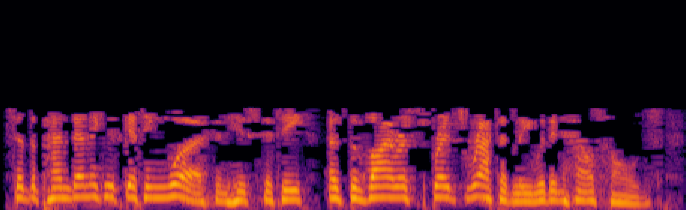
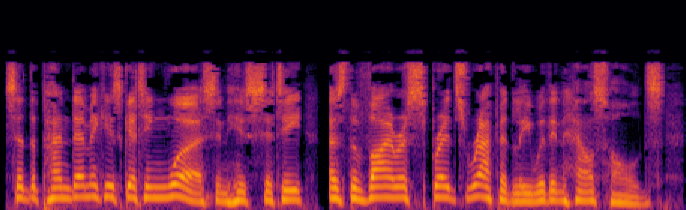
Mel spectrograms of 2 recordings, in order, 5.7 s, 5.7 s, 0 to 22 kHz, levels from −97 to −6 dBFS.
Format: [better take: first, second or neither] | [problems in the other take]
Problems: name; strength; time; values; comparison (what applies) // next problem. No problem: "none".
second | garbled, watery; badly; nothing above 2.5 kHz; slightly in the second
